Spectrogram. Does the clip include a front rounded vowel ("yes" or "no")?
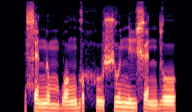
no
